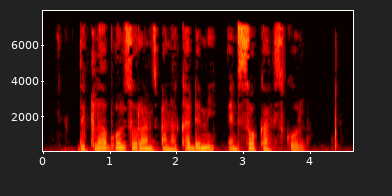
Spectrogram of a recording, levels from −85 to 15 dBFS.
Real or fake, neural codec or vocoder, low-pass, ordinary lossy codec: fake; vocoder, 24 kHz, 100 mel bands, Vocos; 7.2 kHz; MP3, 32 kbps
